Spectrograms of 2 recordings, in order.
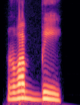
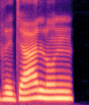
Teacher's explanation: رو اگر متحرک ہو یعنی رو کے اوپر کوئی بھی حرکت ہو تو اس رو کو موٹا پڑھا جاتا ہے، اور اگر رو کے نیچے کوئی حرکت ہو تو وہ رو باریک پڑھی جاتی ہے. جیسے ربی میں رو کو پر پڑھیں گے رو پر زبر کی وجہ سے، اور رجالن میں رو کو باریک پڑھیں گے رو کے نیچے زیر کی وجہ سے.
